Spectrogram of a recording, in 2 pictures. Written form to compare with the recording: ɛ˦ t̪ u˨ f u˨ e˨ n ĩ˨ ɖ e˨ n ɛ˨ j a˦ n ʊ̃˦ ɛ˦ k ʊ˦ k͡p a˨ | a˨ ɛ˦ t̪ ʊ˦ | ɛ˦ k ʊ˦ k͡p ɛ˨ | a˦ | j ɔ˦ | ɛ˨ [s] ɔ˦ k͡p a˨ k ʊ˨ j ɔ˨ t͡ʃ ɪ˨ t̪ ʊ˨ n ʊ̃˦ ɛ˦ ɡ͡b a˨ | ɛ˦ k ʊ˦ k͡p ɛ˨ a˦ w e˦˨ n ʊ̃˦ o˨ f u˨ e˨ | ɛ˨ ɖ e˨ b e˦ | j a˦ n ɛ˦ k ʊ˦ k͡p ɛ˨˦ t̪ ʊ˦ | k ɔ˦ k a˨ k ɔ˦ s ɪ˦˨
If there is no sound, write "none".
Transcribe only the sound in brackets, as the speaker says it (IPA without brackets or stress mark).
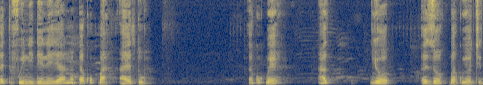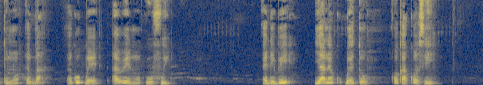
z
